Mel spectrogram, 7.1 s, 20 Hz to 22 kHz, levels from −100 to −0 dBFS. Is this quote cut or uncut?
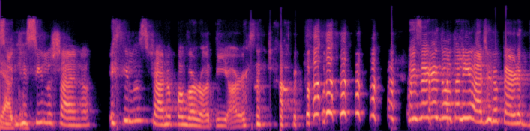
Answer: uncut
